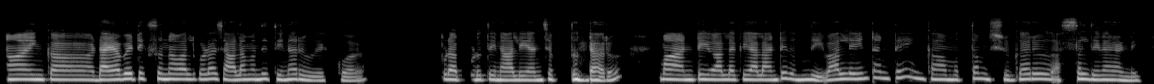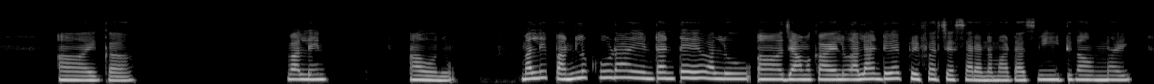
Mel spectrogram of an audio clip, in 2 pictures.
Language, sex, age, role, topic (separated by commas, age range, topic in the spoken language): Telugu, female, 20-24, guest, వ్యవహారికంగా పౌష్టికతను పెంచడానికి రోజువారీ ఆహారంలో చేయగల చిన్న మార్పులు ఏవి?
